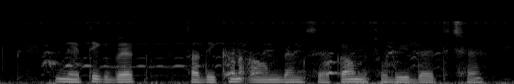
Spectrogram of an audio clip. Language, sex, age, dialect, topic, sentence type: Maithili, male, 31-35, Bajjika, banking, statement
